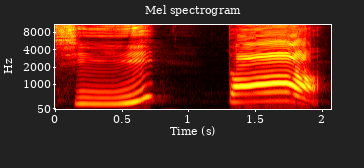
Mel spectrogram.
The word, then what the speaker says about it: শীত: খুব শীত তাহলে বসায় দীর্ঘিকারে শি ত শীত তাহলে হস্বীকার দিলেও ই উচ্চারণ হবে হস্বীকার দিলেও ই উচ্চারণ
